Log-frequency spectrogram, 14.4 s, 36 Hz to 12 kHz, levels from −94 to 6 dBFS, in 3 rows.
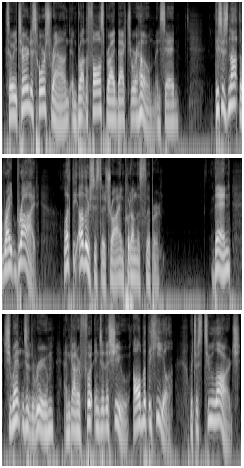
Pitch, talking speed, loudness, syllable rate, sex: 150 Hz, 225 wpm, -18 LUFS, 5.8 syllables/s, male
